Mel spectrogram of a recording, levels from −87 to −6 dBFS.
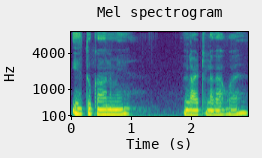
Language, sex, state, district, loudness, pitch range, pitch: Hindi, male, Jharkhand, Ranchi, -15 LUFS, 80-135 Hz, 120 Hz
